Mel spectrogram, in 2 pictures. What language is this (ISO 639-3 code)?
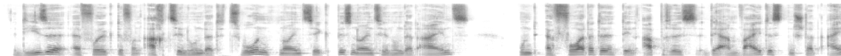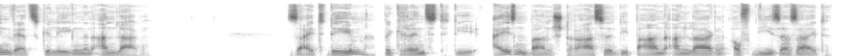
deu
